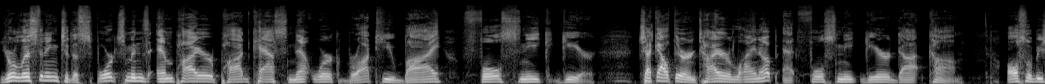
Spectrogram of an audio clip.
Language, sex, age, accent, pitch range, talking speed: English, male, 40-59, American, 95-130 Hz, 140 wpm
